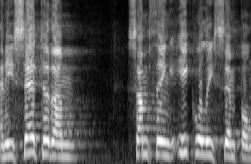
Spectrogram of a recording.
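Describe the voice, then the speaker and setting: A man speaks at a fairly slow pace with a high pitch. The background is quiet. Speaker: rally organizer introducing the governor. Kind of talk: rally speech, opening address. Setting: stage with audience. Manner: earnest, emphatic, rhetorical. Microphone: podium.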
